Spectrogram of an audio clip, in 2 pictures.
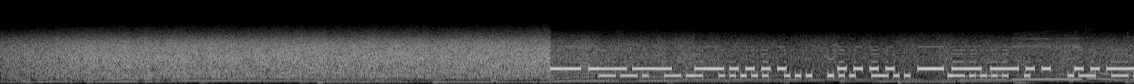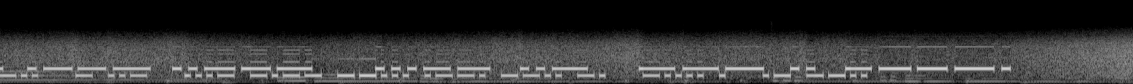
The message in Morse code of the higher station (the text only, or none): O6 H8UJ2 3U OI9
